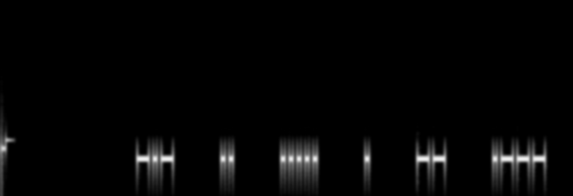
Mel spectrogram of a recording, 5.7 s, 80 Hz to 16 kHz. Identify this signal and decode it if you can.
Morse code, heard as a keyed tone, about 30 wpm, spaced as for 14 wpm, 700 Hz. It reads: KI5EMJ
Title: USA Call Signs - 4x Character Spacing - 30wpm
